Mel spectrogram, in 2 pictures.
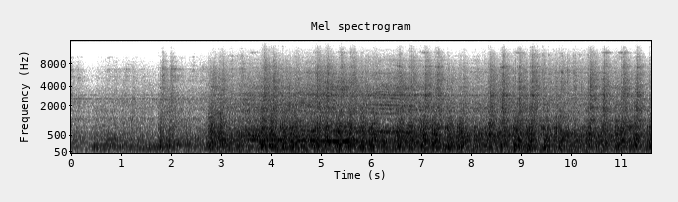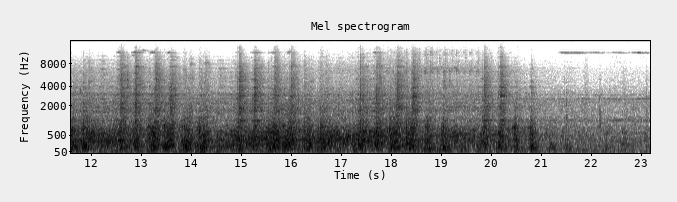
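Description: South Western Railway electric multiple unit passing over a level crossing, its wheels clattering in a steady rhythm over the rail joints, with a short wheel squeal about four seconds in. The sound swells about three seconds in and dies away near the end.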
